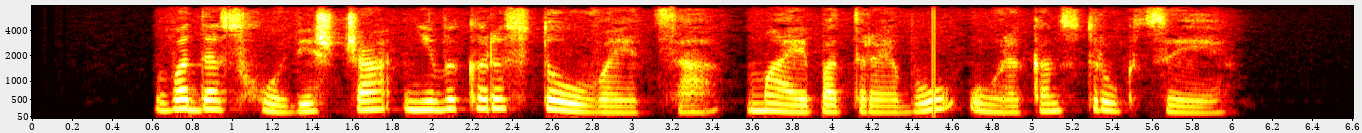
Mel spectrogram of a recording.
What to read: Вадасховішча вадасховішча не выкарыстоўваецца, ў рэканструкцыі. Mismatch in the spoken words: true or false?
true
